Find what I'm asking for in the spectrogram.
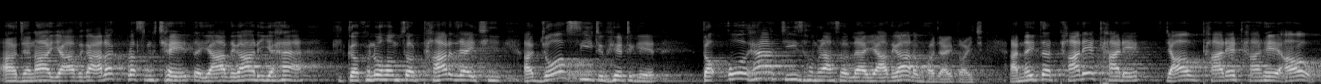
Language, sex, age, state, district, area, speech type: Maithili, male, 30-45, Bihar, Madhubani, urban, spontaneous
